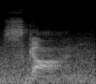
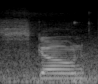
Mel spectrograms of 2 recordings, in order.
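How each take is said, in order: First: It is said the Australian way. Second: It is said the American way. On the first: "in Australian English it is pronounced scone" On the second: "we pronounce that in American English as scone"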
